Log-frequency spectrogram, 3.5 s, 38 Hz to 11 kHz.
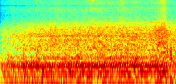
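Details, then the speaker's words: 1969 VW Beetle, fire-damaged revival, on its first drive back on the road: a steady deep exhaust rumble typical of this exhaust over even road noise, with no knocks or rattles. The chassis feels good and the transmission shifts fine; normal driving. "And if you can tell by my bounciness, uh, the car is actually quiet. Yes, there's a bit of a, you know, obviously with this exhaust in it, there's a bit of a, uh, rumble."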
